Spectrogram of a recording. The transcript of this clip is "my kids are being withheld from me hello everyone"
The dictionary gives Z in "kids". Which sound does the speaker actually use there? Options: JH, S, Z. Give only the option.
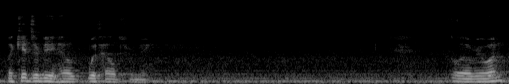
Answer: Z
